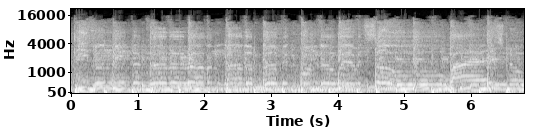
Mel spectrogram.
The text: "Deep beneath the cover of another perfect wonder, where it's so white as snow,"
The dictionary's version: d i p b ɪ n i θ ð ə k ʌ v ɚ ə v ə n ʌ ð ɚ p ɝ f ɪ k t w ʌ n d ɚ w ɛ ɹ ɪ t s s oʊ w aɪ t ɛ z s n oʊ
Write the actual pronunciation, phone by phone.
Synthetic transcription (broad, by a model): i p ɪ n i ð ə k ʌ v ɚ ə v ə n ʌ ð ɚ p ɝ f ɪ k t w ʌ n d ɚ w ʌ ɹ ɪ t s s oʊ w aɪ ɪ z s n oʊ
